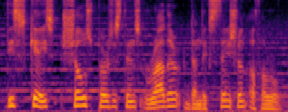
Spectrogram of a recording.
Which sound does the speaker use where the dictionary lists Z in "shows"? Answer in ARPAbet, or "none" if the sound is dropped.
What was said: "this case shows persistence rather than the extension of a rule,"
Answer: S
